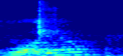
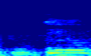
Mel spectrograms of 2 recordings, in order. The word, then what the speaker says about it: duodenum: We'll talk a lot about what happens in the first one, is duodenum. Or duodenum, depending on how you pronounce it, I'll just say duodenum, okay?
